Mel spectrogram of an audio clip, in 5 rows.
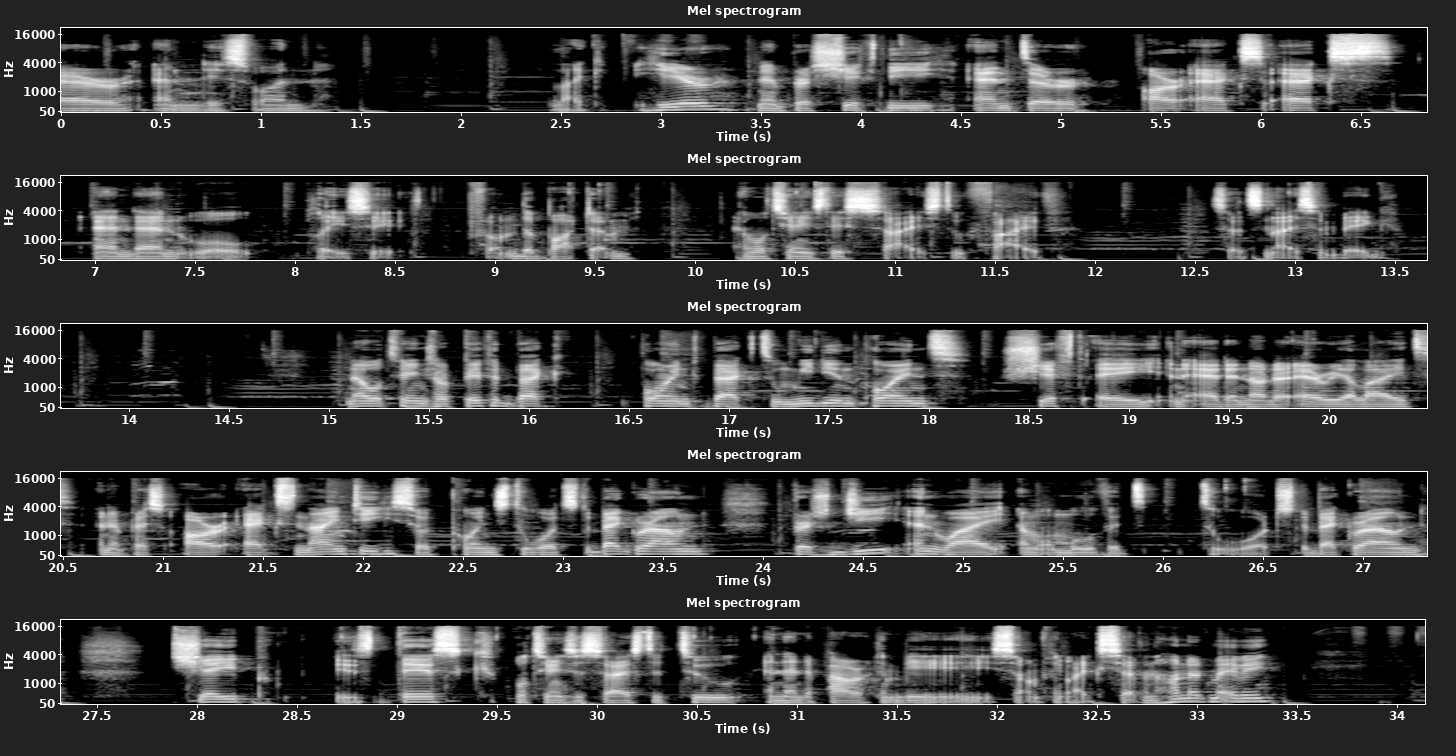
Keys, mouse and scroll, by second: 3.7 shift+d, 5.0 r, 10.4-13.0 drag, 14.0-14.5 middle drag, 14.5-15.9 scroll down 3, 15.9 ., 18.1 shift+a, 20.9 r, 24.2 g, 27.7-30.5 drag, 30.7-32.5 drag, 32.5 0.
